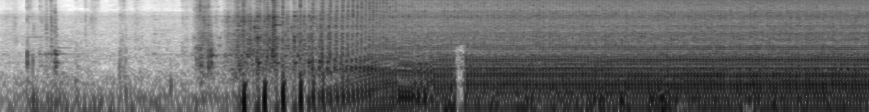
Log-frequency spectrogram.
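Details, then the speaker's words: Tecumseh engine swapped onto an Ariens Jet rototiller, with the low-speed screw turned in and backed out one turn: a few pulls, then it catches and settles into a steady, even idle without hunting or stalling. "and then that should smooth out the idle I should be able to idle this engine without stalling so let's fire it up and give it a try"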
